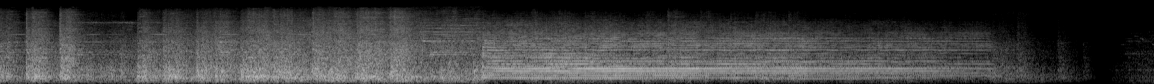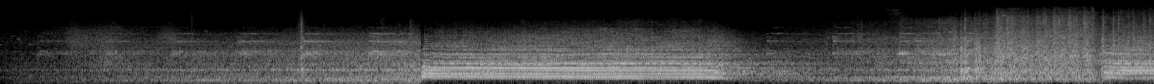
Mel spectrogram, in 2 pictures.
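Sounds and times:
diesel locomotives approaching: 0.0 - 23.0
train air horn: 4.8 - 10.2, 15.7 - 19.6, 22.6 - 23.0
wheels clattering over track: 21.0 - 23.0.

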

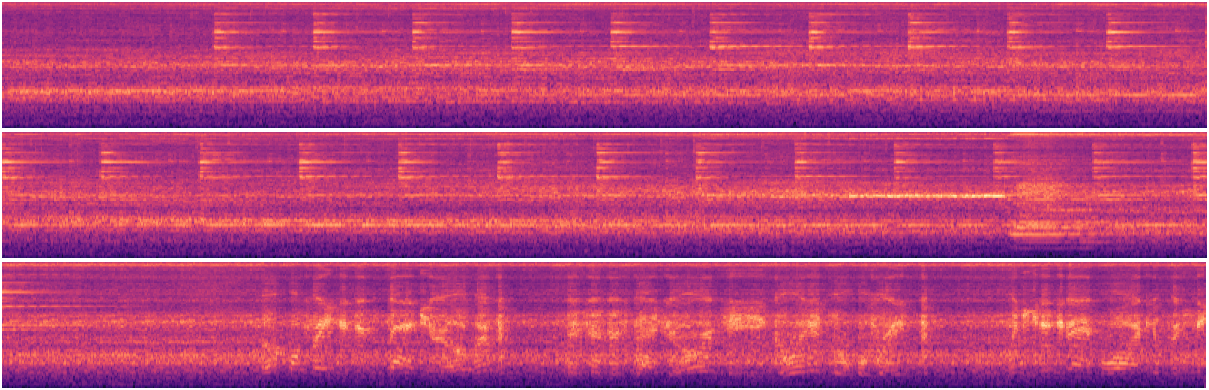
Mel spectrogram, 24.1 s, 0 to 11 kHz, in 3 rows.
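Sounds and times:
diesel engine drone: 0.0 - 24.0
bell ringing: 1.4 - 16.8.

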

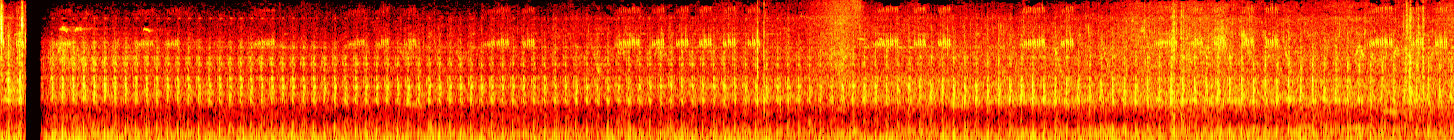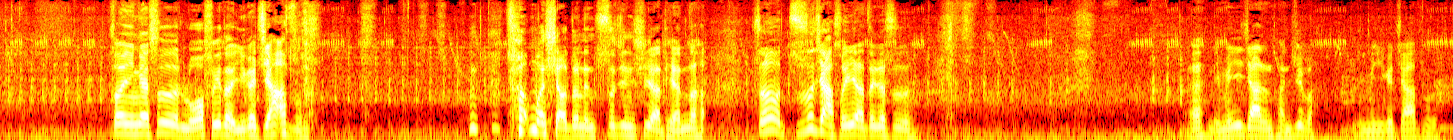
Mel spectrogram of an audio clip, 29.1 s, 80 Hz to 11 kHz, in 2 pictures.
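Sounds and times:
distant traffic rumble: 0.0 - 29.0
insects chirping: 6.2 - 29.0.

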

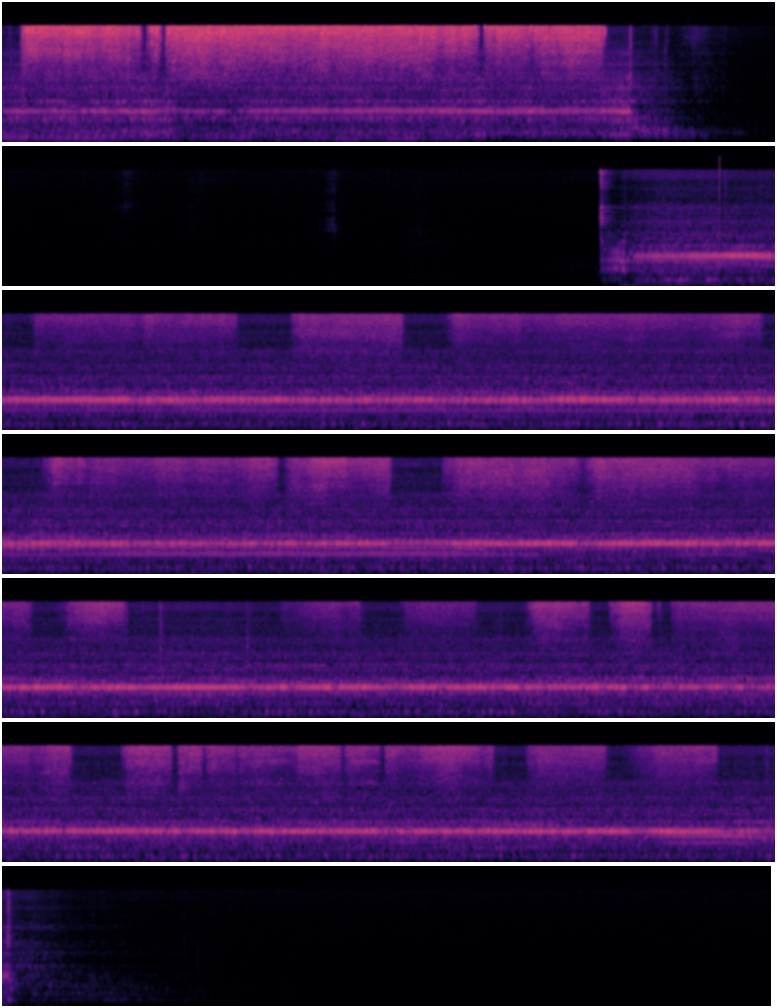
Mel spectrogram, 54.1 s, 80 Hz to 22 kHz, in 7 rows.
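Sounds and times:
wood lathe whining: 0.0 - 6.8, 13.8 - 47.1
pad rubbing on spinning wood: 0.1 - 6.1, 21.8 - 32.4, 33.3 - 45.9.

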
